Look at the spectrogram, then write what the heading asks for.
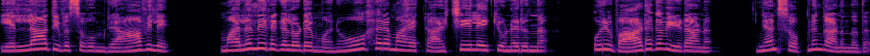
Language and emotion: Malayalam, happy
